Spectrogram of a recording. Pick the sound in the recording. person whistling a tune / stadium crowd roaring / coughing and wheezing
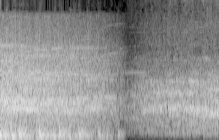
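stadium crowd roaring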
